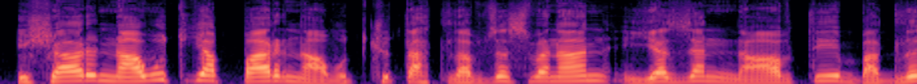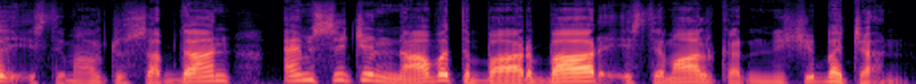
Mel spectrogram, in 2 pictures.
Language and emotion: Kashmiri, neutral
